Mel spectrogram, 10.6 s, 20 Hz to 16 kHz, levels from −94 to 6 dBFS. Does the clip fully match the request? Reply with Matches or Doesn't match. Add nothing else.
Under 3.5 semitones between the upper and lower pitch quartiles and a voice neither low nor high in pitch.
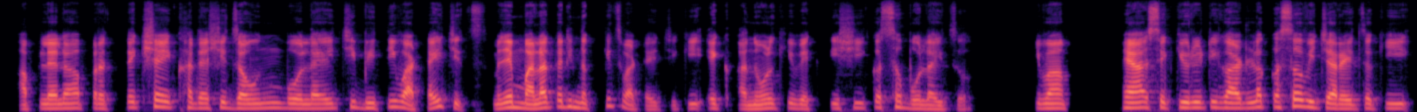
Matches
